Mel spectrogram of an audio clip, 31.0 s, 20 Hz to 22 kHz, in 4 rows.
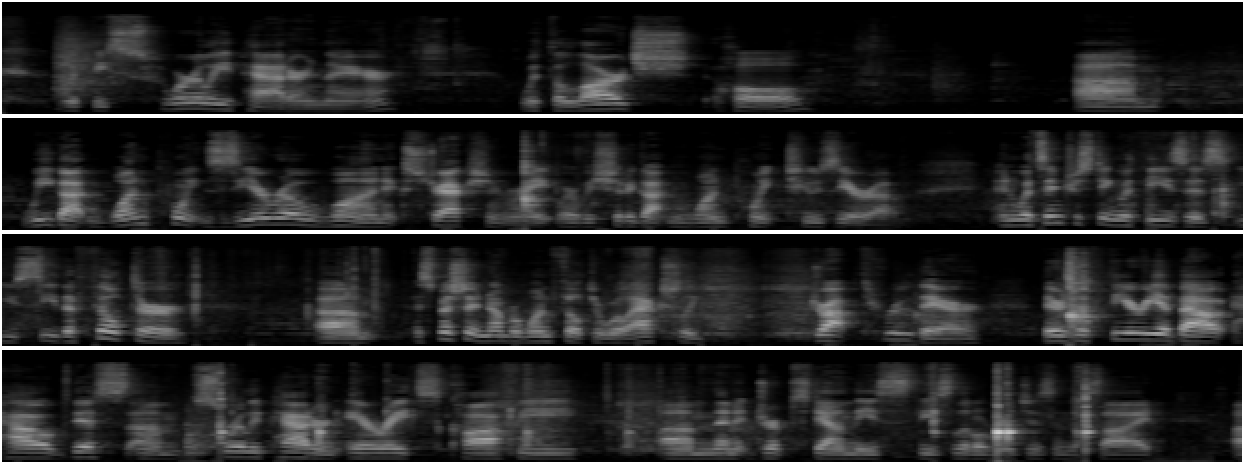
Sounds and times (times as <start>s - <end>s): Speech: 0.0s - 2.5s, 3.3s - 5.1s, 6.7s - 7.3s, 7.9s - 13.4s, 14.0s - 16.7s, 17.4s - 20.0s, 20.6s - 31.0s.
